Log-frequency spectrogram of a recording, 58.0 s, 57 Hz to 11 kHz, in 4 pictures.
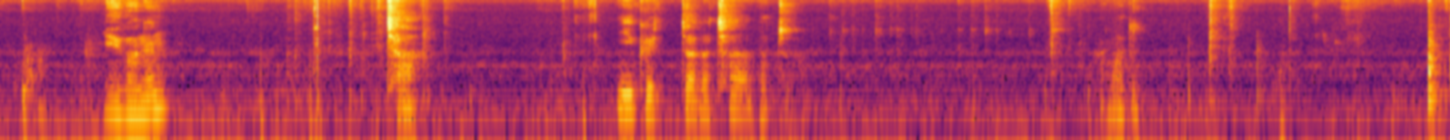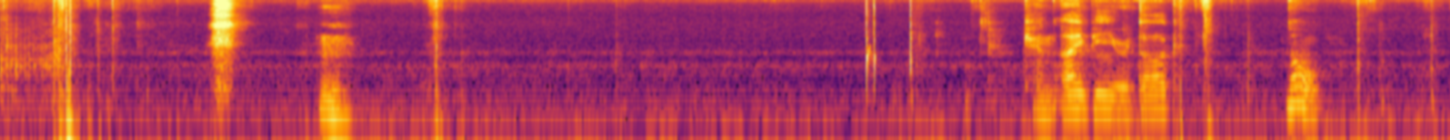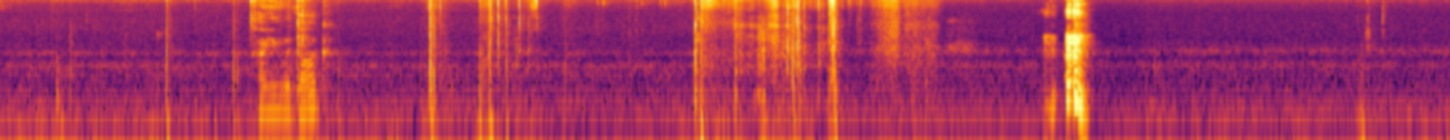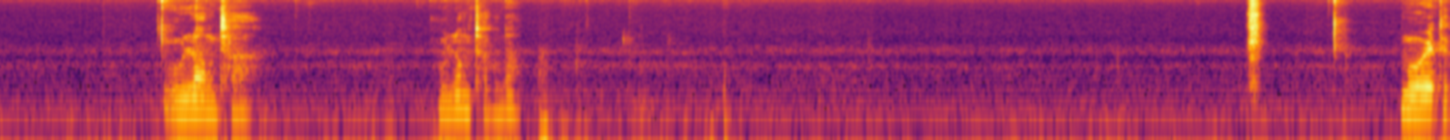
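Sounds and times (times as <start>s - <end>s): low hum from voice: 0.0s - 1.9s, 2.5s - 4.9s, 5.9s - 8.2s, 10.7s - 12.3s, 16.6s - 18.4s, 31.3s - 32.5s, 39.4s - 40.0s, 45.0s - 46.3s, 47.8s - 50.0s
breathy hiss: 16.6s - 17.0s.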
